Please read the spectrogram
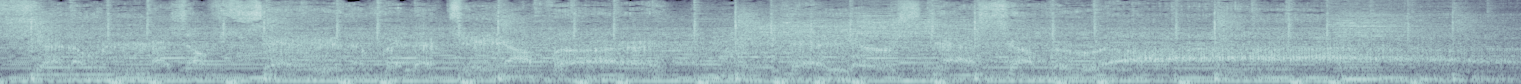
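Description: Raspy, mid-range, goblin-like black metal vocals howl over dense, loud metal instrumentation with pounding drums, the harsh screeching continuing steadily throughout.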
